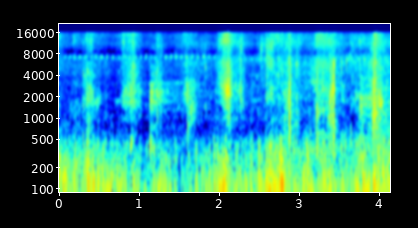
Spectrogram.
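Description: Footsteps on a dirt path, a few light irregular steps over a low rumble.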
